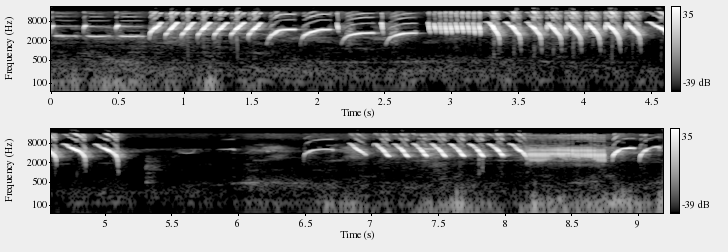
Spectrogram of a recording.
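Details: Energetic canary ngerol song for training young canaries to sing: flat whistles, looping slurs and fast rolls of falling notes, a buzzy burst, a short silence, then the rapid rolling resumes.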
